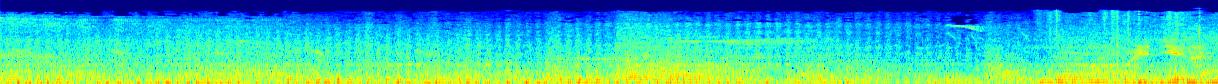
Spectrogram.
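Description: Dramatic film score playing under a dense battle soundtrack, with a deep rumble swelling in near the end.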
